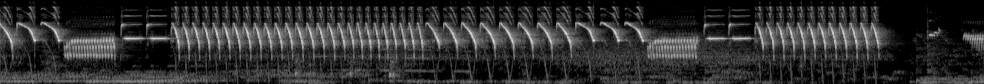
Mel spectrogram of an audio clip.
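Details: Canary in continuous song: descending sweeps, a buzzy harsh note, long fast metallic trills broken by runs of quick sweeping notes, a second buzzy phrase, then more trilling.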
